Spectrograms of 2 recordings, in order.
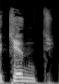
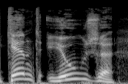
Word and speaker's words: Kent Hughes: cette embauche de Kent Hughes. Ça a duré 2 mois, grosso modo, le processus d'embauche. Et Kent Hughes, je fais exprès là, pour prononcer le T parce que c'est Kent et non Ken.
